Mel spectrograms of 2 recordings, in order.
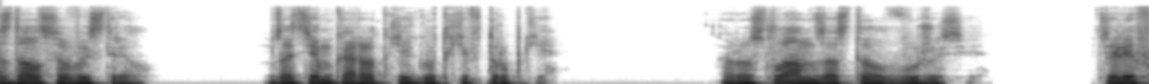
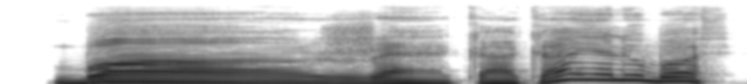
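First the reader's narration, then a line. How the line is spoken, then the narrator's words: Drawling. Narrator (Russian): протянула Брук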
